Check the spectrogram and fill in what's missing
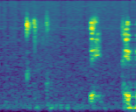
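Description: A few quiet clicks from a single key being pressed on a computer keyboard while working in a spreadsheet, faint and close, with short gaps between them.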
